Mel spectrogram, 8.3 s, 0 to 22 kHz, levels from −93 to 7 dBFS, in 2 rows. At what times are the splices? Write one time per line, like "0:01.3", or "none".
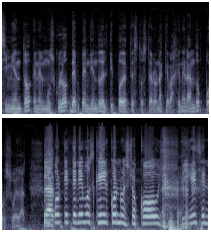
0:05.0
